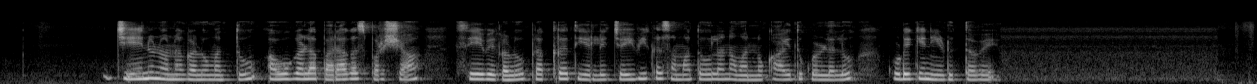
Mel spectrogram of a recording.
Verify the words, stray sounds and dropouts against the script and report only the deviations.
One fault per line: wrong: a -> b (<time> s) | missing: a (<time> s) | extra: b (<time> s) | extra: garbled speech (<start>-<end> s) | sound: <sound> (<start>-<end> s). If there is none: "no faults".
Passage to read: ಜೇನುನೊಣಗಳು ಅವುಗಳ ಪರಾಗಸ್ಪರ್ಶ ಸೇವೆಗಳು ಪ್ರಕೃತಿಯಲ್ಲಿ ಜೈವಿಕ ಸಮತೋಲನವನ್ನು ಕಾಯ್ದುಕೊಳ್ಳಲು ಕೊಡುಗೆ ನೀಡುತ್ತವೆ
extra: ಮತ್ತು (2.1 s)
